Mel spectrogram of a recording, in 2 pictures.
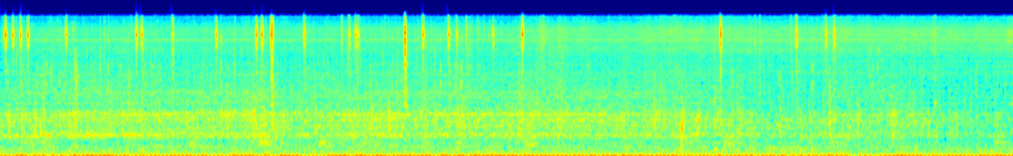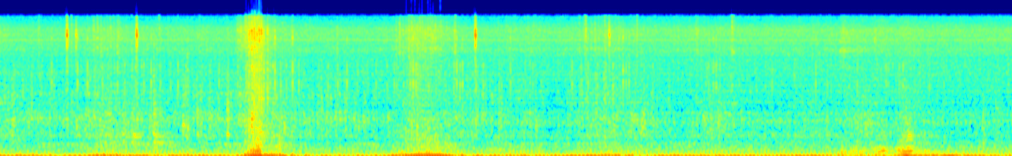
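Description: Engine of an open Seven-style kit car running at low speed, heard from on board as a steady low rumble, with two brief louder surges about twelve and fourteen seconds in.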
